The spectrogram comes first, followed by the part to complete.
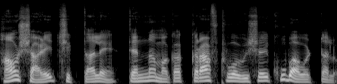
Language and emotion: Goan Konkani, neutral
